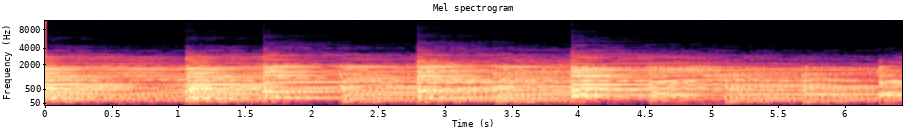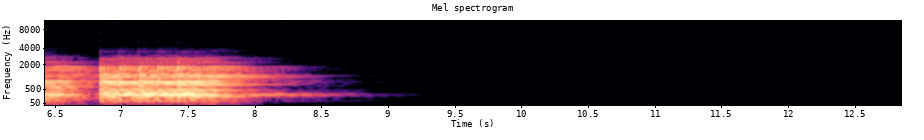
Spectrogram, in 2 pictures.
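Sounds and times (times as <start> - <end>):
solo piano: 0.0 - 8.9.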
